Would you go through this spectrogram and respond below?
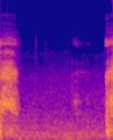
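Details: Two short, harsh cough bursts from an adult, separated by about a second of quiet: cough.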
